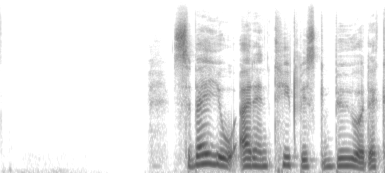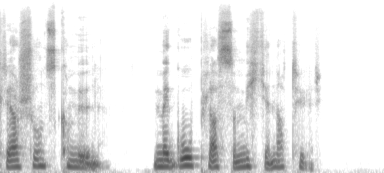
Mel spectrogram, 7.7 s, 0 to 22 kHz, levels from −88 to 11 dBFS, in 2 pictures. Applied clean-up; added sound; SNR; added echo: neural mask model DeepFilterNet 3.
